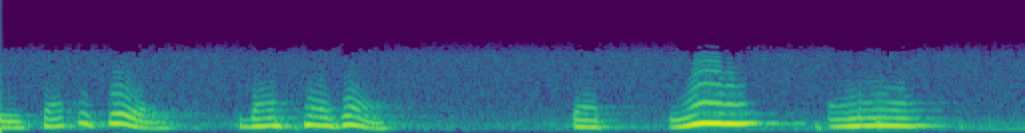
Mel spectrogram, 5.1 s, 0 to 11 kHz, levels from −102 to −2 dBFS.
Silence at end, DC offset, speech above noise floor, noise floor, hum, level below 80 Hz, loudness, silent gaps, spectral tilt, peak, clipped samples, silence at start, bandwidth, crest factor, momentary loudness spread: 0.4 s; under 0.1%; 31 dB; -49 dBFS; none; -68 dBFS; -19 LUFS; none; -14.5 dB/octave; -4 dBFS; under 0.1%; 0 s; 3 kHz; 14 dB; 18 LU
